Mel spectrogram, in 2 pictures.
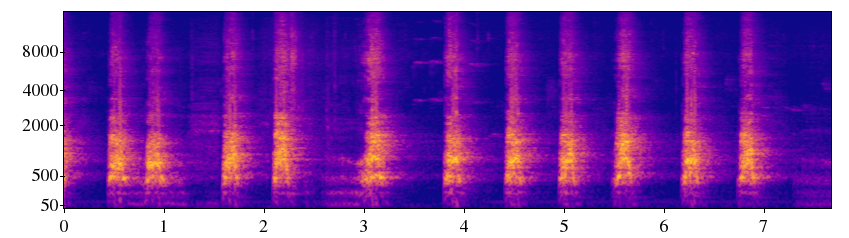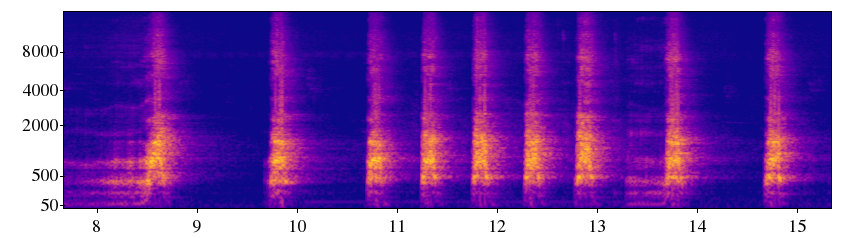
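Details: Pit Bull dog barking in loud, sharp, deep barks, often in quick pairs, repeated steadily about twice a second with a brief lull near the middle, no other sounds clear.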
